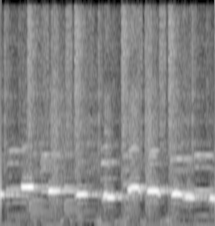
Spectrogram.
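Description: A whistled tune, one clear line of short hopping notes, over a light steady beat of about four pulses a second.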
